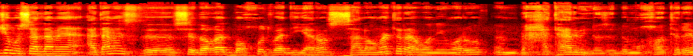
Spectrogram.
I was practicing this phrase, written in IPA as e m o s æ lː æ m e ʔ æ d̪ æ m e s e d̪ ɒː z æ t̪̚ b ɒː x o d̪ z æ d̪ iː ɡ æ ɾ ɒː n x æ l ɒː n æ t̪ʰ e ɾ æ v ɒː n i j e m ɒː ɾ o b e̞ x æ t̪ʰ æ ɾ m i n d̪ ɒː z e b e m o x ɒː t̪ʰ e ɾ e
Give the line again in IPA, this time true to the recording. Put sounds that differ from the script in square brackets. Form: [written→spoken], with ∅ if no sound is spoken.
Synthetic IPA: e m o s æ lː æ m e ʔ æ d̪ æ m e s e d̪ ɒː [z→ɣ] æ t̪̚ b ɒː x o d̪ [z→v] æ d̪ iː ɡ æ ɾ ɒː n [x→s] æ l ɒː [n→m] æ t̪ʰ e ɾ æ v ɒː n i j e m ɒː ɾ o b e̞ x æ t̪ʰ æ ɾ m i n d̪ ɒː z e b e m o x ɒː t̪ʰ e ɾ e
